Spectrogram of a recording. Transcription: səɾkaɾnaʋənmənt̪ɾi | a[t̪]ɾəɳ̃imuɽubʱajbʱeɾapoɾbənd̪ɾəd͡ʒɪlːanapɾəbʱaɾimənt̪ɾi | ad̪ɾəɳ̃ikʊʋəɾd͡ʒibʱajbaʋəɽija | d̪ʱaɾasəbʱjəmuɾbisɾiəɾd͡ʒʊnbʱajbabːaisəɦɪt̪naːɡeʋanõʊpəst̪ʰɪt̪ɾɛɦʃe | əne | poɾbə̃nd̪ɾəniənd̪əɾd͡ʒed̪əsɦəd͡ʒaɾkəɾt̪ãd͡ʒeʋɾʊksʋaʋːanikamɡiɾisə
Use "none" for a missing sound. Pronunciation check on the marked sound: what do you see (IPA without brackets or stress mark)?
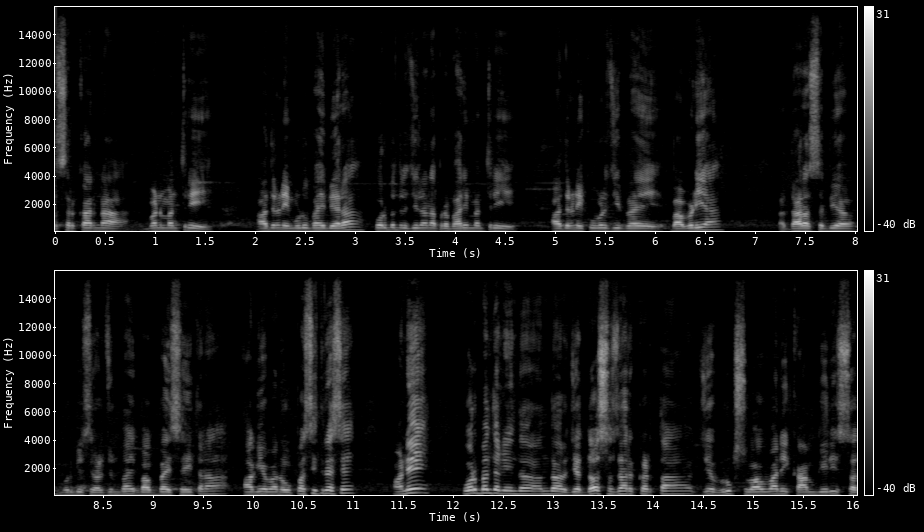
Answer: d̪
